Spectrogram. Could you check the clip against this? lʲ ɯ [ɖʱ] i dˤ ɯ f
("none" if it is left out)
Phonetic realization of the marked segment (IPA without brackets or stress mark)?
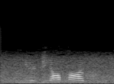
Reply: ɖ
